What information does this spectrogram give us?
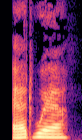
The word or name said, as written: adware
